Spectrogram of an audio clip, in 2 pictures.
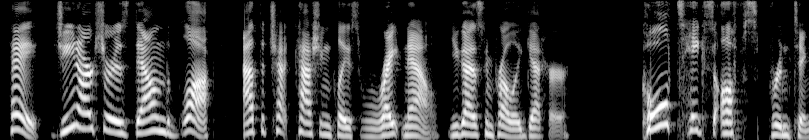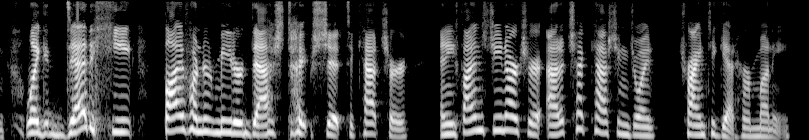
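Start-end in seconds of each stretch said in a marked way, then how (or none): none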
